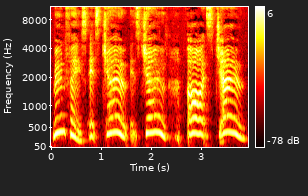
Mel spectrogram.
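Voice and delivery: very high and loud joyful cry; excited yell. Acted. Sisters recognising their brother, high loud yell. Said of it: "yelled out loudly".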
